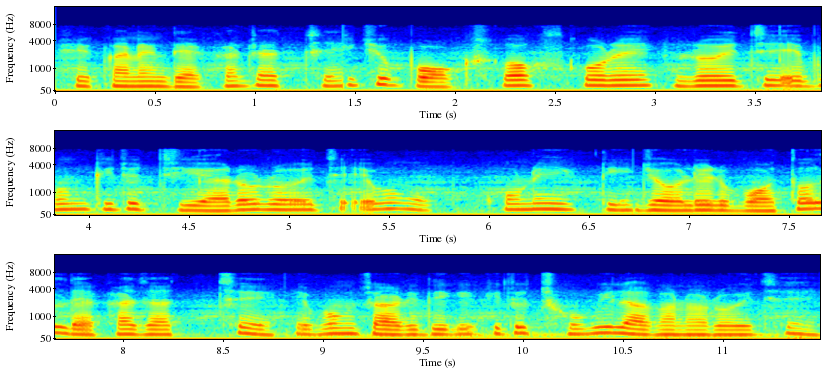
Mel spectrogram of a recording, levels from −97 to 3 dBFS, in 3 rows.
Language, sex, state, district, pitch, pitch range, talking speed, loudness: Bengali, female, West Bengal, Kolkata, 185 Hz, 175-205 Hz, 135 wpm, -19 LUFS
